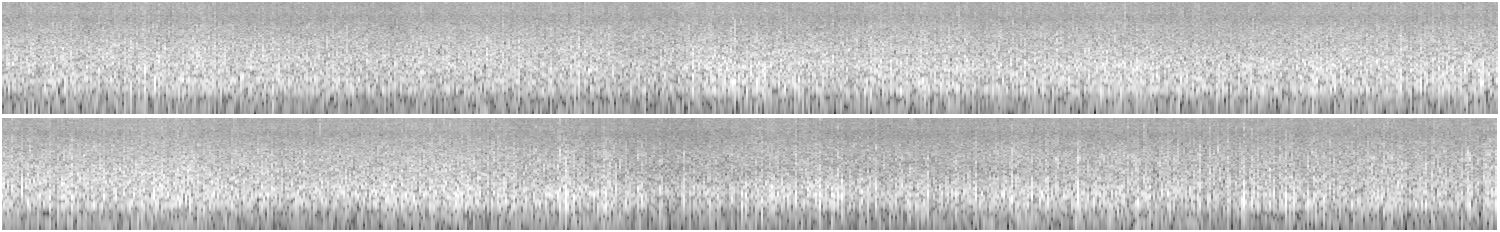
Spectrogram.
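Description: Heavy rain pouring down steadily on palm trees and dense leafy undergrowth.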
